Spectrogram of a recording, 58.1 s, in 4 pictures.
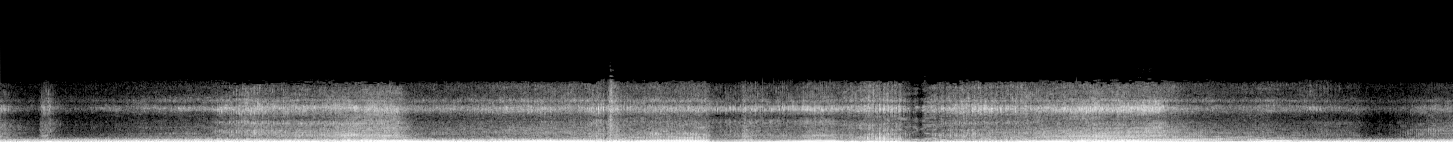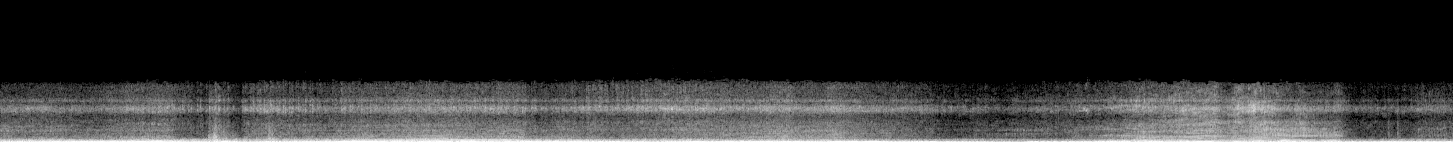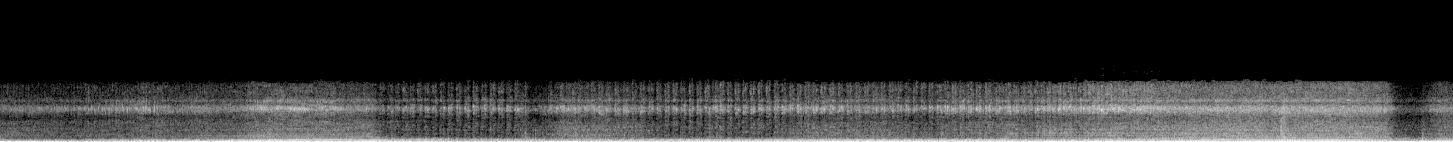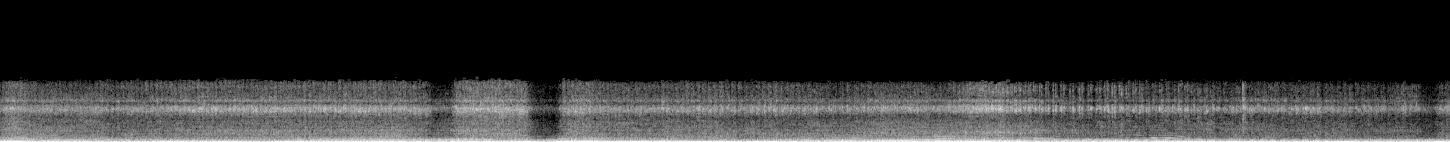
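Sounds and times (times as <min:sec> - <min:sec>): car engine revving: 0:00.0 - 0:58.0
sharp knocks: 0:16.5 - 0:17.6.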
